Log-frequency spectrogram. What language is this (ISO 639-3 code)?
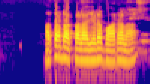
pan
